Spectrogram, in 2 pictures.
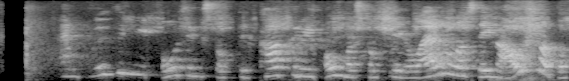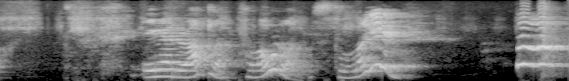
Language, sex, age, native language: Icelandic, male, 18-19, Icelandic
